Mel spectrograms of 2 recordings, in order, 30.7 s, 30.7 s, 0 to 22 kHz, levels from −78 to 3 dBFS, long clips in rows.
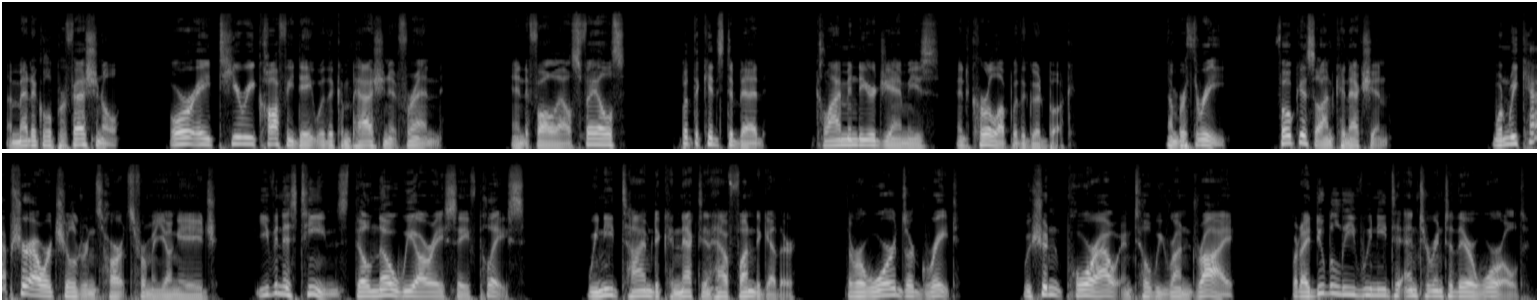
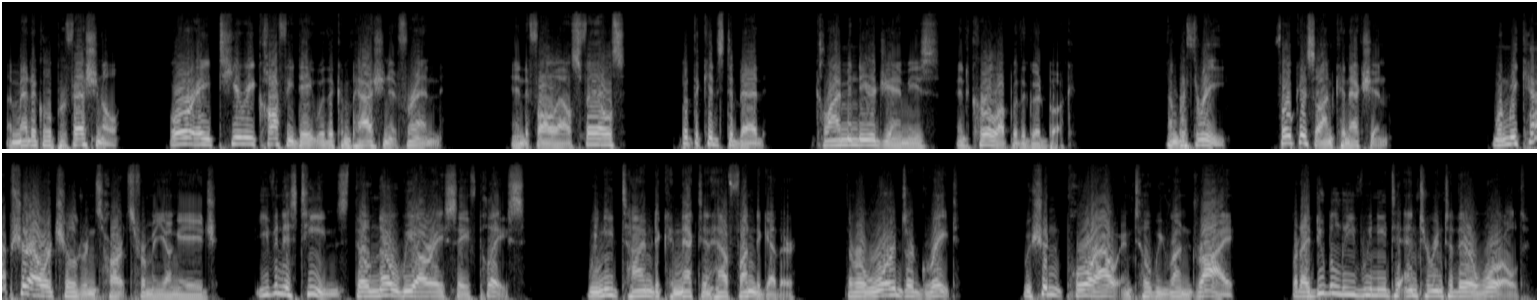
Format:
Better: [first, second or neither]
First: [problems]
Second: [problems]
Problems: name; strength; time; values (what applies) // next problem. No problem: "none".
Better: first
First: none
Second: distortion; heavy; 14% of the sound clipped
